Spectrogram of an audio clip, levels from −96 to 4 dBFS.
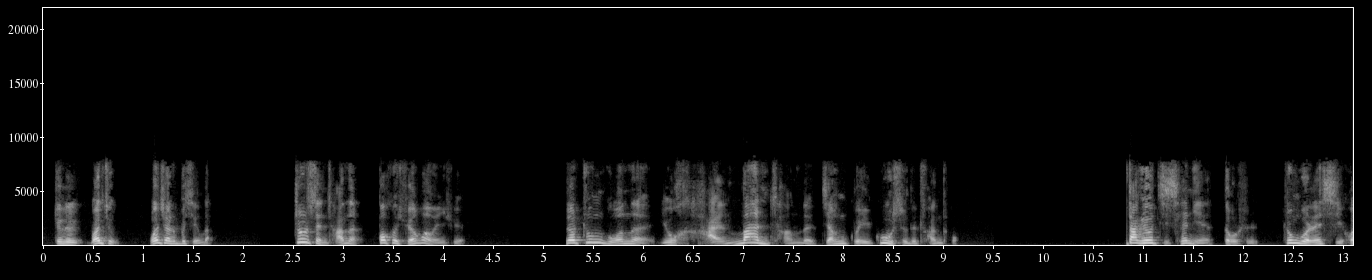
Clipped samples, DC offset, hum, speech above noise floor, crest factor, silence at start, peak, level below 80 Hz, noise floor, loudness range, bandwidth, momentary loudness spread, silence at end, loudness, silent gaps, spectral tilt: under 0.1%; under 0.1%; none; over 65 dB; 22 dB; 0.15 s; -6 dBFS; -76 dBFS; under -90 dBFS; 3 LU; 8 kHz; 15 LU; 0 s; -26 LUFS; none; -6 dB/octave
